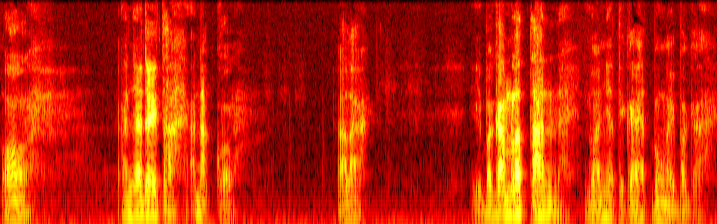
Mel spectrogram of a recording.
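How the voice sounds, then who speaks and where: A male actor as a war-hungry chieftain in a radio drama. His voice is gravelly and sharply bright, swinging widely as he orders people about. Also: sits low, big pitch swings, moderate pace, long pauses, no echo, heavily acted. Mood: curt. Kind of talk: Ilocano radio drama acting.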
